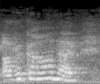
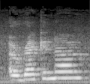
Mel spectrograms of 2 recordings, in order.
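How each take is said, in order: First: It is pronounced the British way. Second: It is pronounced the American way. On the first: "in England we say oregano" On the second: "Americans say oregano"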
